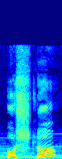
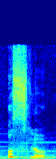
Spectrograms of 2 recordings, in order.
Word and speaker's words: Oslo: In Norwegian, it's pronounced, Oslo. or if you're posh, Oslo.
